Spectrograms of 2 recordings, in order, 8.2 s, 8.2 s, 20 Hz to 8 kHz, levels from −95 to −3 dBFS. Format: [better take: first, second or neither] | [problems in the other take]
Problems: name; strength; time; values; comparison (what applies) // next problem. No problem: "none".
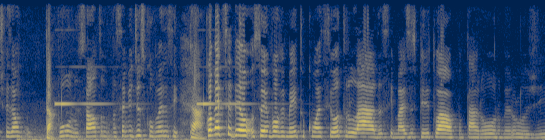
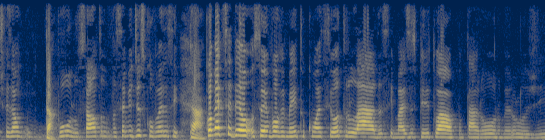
second | background sound (Piano + Gull, seagull / Wind); 11 dB below the speech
